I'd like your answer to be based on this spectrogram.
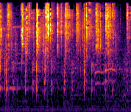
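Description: A plastic game controller is shaken to show a loose piece rattling inside. The piece sometimes keeps the left trigger from going down, so the controller has to be shaken to free it. Quick, bright, clicky rattles run through the clip over a steady low hum.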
